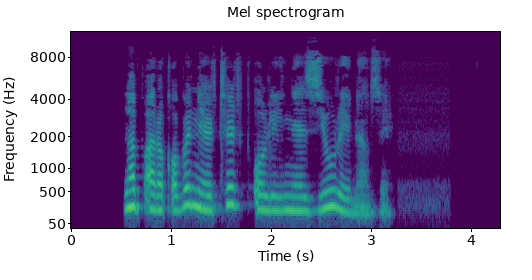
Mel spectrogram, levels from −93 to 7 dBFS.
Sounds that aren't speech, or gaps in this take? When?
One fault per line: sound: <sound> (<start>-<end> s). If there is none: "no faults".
no faults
